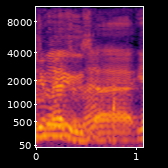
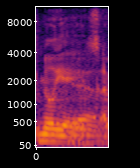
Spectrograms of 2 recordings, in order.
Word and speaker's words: Méliès: It's M-E-I-L-E-S, but it's got all sorts of accents over the top of it. George Méliès, I believe, is how it's pronounced.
